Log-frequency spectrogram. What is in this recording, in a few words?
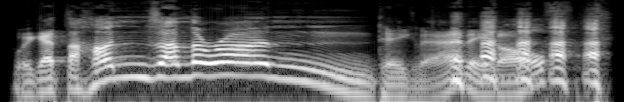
saying we got huns on the run old timey newsreel voice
